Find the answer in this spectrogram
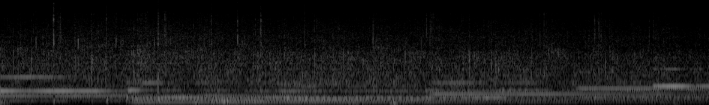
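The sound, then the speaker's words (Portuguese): An audience claps for God together in a steady, dense wash of applause, with sustained keyboard or organ tones holding underneath throughout. “Aplaude o teu Deus, aplaude.”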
